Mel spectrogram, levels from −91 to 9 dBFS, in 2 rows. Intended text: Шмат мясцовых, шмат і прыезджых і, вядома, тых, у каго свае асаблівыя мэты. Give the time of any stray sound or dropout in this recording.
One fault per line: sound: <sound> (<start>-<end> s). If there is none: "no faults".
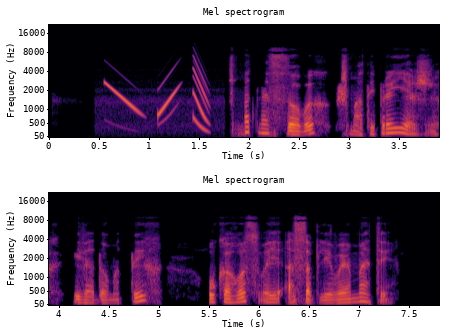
sound: chirp (0.6-1.6 s)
